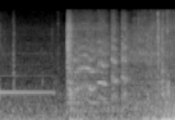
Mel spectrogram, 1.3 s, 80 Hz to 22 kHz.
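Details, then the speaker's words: 2003 Dodge Ram 1500 with unusual starting issue, ignition switch wiring under test, key in Run: short crank, catches at once and settles to steady low idle; engine starts and runs. "all right it's in the Run position the engine's running"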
